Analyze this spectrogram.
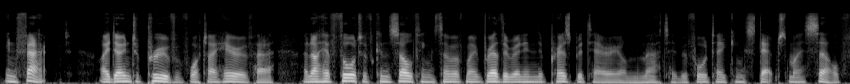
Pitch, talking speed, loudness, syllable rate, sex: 115 Hz, 220 wpm, -21 LUFS, 5.6 syllables/s, male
